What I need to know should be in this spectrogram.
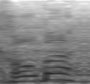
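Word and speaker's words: Kpogba: Winston-Salem, North Carolina, and nobody knew how to pronounce his name when he was young. And when he first started reading, Adam, he pronounced it Koba. And so everyone said, all right, that's what your last name is, Koba.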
